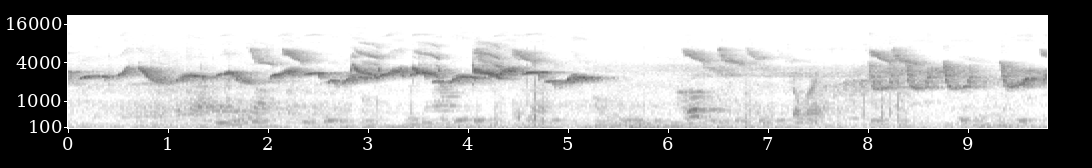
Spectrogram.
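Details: Chinese hwamei singing during its moult, October 2015: rich run of high whistled and downslurred notes, fast and varied, with sharp clicks and a softer pause before the song resumes loudly.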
